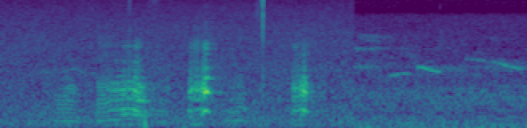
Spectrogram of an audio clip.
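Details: Canada geese in a territorial dispute, giving three short nasal honks about half a second apart, followed by quiet thin whistles from another bird.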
